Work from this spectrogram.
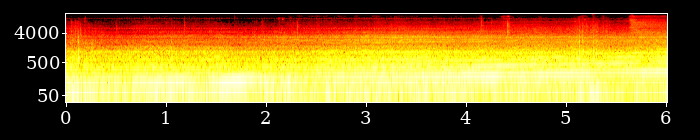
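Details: JZX100 with 1JZ engine during laps on the C1 after misfire episode: revs climb cleanly and evenly with no stumble or popping once the misfire stops around three minutes in; normal running under acceleration.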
